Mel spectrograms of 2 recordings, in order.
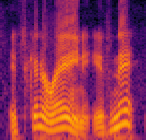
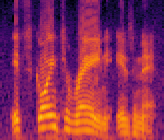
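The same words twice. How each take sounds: First: The pitch rises at the end on the tag. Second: The pitch falls at the end on the tag. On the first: It is a real question. "If I rise, that means it's a real question" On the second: The speaker is sure it will rain. "my pitch falls at the end on the tag"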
